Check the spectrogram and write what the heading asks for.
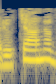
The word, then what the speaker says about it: ルチアーノ: も手掛けている発音に近いのはルチャーのだが日本語ではルチアーノと書かれることが多いジュリアード音楽院教授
